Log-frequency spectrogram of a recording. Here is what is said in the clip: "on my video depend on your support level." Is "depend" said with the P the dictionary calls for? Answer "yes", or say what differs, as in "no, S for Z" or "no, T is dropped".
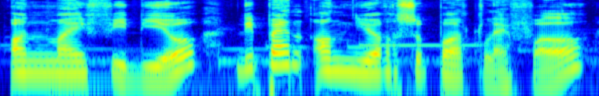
yes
